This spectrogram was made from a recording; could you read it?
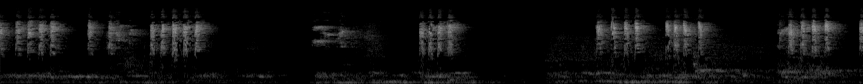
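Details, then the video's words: Eurasian tree sparrow, tame and calling constantly, giving groups of sharp high chirps in quick runs, with pauses between groups and faint low background noise. "Burung Gereja Gacor Jinak Tembakan Kasar"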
